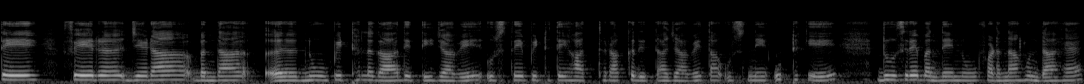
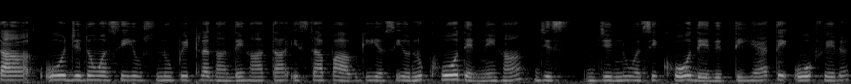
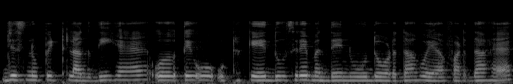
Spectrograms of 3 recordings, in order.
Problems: none marked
